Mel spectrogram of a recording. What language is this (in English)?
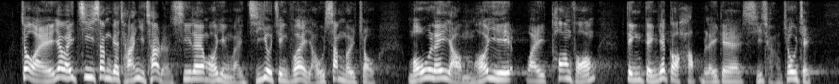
Cantonese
